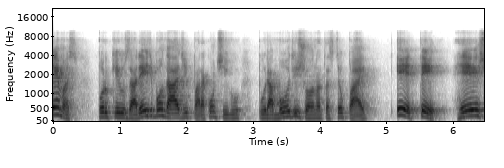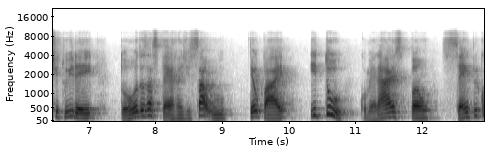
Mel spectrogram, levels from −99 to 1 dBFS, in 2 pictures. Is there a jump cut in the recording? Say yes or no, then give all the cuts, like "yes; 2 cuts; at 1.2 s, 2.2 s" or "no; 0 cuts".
no; 0 cuts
